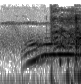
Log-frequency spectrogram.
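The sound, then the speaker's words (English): A single drawn-out howl that swoops upward in pitch and holds a wavering, cat-like wail, with a rough burst of noise joining it halfway through. “I forgot that howl.”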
